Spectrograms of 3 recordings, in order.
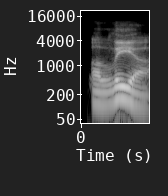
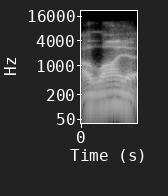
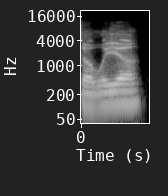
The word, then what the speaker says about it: Aaliyah: dude her name is aaliyah i don't know what name you're saying it's pronounced just like the singer's name yeah well i mean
